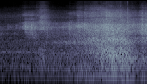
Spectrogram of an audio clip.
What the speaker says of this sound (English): I hope you can hear me because it's really windy.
